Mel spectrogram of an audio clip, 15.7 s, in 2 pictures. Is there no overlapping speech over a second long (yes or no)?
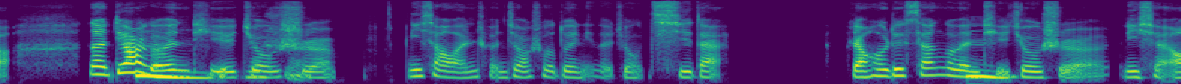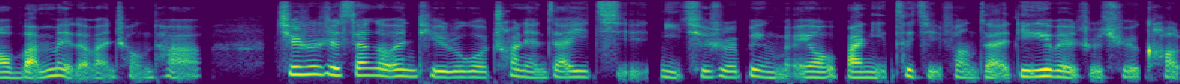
no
